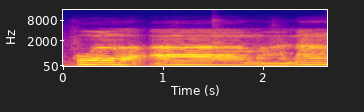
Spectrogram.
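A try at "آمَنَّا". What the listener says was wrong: Nah ditekan amanna atasnya ditekan ya amanna.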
